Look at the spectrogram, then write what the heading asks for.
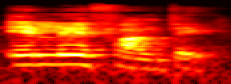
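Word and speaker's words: elefante: এটার উচ্চারণটা হবে এলেফান্তে, একমে এলেফান্তে।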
